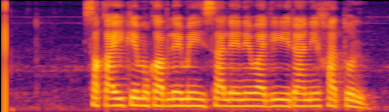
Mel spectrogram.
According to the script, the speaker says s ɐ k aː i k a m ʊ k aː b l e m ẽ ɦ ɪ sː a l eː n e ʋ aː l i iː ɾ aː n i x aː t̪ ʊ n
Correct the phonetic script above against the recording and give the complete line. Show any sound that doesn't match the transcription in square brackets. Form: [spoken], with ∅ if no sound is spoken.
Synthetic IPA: s ɐ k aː i k [e] m ʊ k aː b l e m ẽ ɦ ɪ sː a l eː n e ʋ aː l i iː ɾ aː n i x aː t̪ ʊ n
